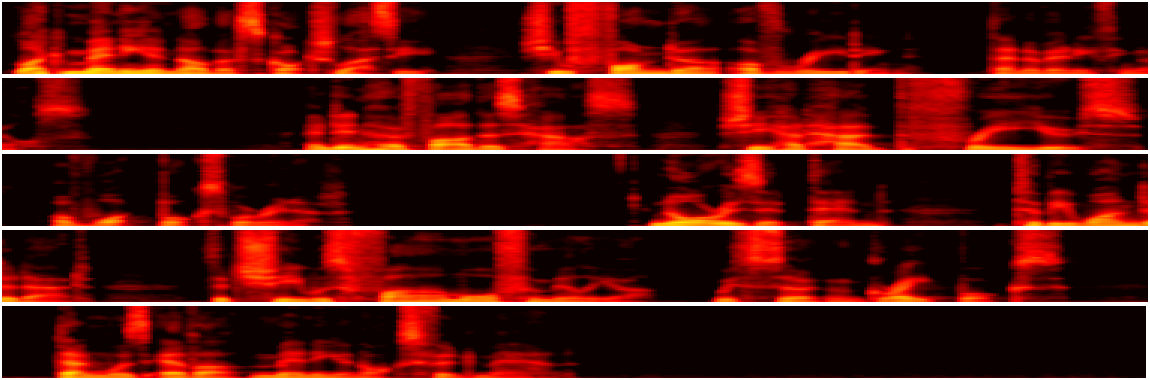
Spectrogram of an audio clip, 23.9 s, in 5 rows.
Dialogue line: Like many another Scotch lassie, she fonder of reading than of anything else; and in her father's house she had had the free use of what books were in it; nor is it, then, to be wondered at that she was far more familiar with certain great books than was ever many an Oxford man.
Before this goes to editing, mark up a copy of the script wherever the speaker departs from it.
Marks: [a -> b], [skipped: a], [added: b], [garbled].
Like many another Scotch lassie, she fonder of reading than of anything else; and in her father's house she had had the free use of what books were in it; nor is it, then, to be wondered at that she was far more familiar with certain great books than was ever many an Oxford man.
